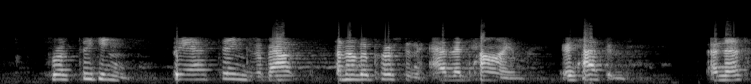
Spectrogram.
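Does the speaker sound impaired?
Yes: cerebral palsy and hearing loss; congenital cerebral palsy and hearing loss from birth, seen by 7-9 doctors in New Jersey, told would never walk; almost 51 years old.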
